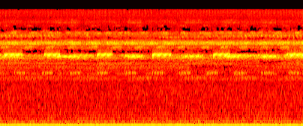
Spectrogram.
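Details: Evening park crickets: several overlapping high, ringing trills pulse about once a second above a constant shrill insect drone, with soft low rumble beneath.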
